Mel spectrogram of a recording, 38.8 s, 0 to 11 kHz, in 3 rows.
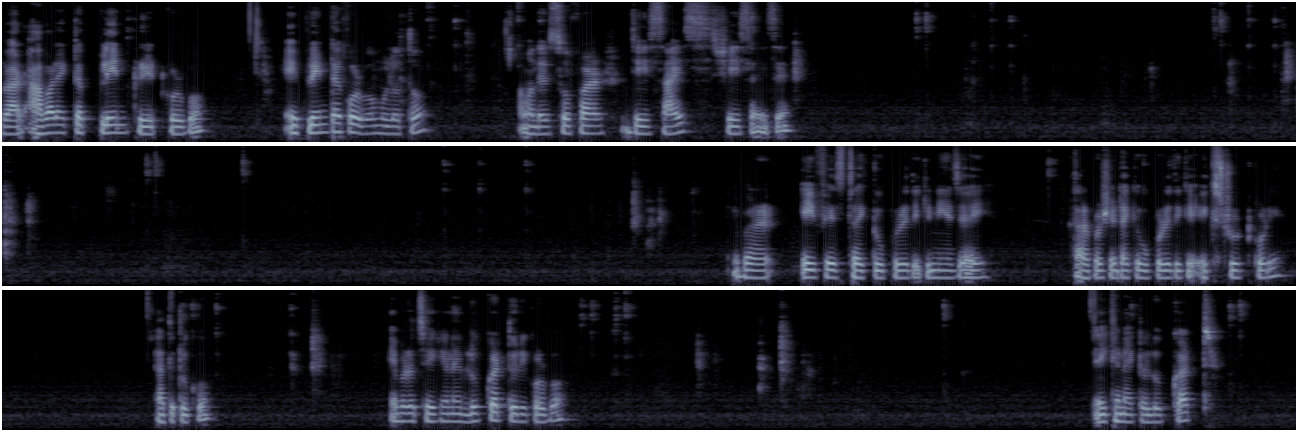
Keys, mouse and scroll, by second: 0.4 shift+a, 2.7 KP_7, 3.2 alt+z, 3.8 alt+z, 4.4 shift+middle click, 4.8-5.2 scroll down 1, 5.2 shift+middle click, 5.8 g, 9.6-10.0 scroll up 1, 10.0 shift+middle click, 10.3-11.3 scroll up 1, 11.3 s, 12.6 shift+middle click, 12.9 s, 15.4 click, 16.2-19.4 middle drag, 19.4 KP_3, 19.6 Tab, 20.6-21.6 scroll up 2, 21.6 click, 24.0-24.4 scroll down 1, 24.4 shift+middle click, 25.0 e, 28.1-29.2 middle drag, 29.4-29.9 scroll down 2, 30.6 ctrl+r, 32.9 KP_7, 33.8 alt+z, 35.4 click, 37.8 ctrl+r.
